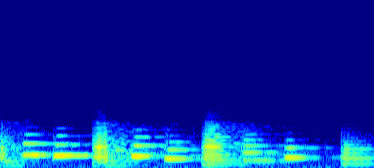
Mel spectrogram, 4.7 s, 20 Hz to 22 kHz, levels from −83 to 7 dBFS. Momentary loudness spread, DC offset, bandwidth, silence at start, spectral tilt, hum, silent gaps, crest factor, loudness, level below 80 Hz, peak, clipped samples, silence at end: 10 LU; under 0.1%; 1.6 kHz; 0 s; -15.5 dB/octave; none; none; 18 dB; -33 LUFS; -56 dBFS; -14 dBFS; under 0.1%; 0 s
